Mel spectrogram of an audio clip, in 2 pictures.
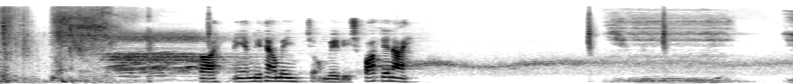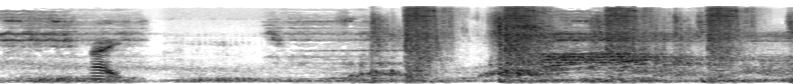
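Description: Magic blasts and crashes burst in a game fight.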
